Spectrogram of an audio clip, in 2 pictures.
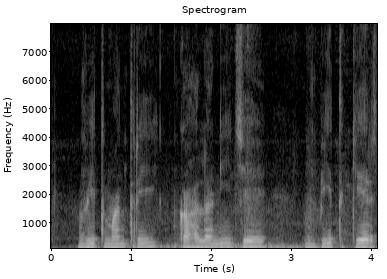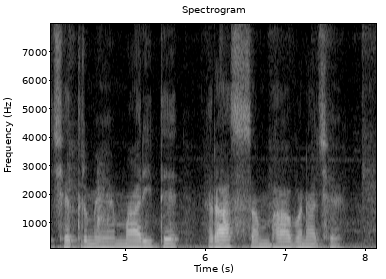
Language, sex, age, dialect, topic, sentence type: Maithili, male, 18-24, Bajjika, banking, statement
